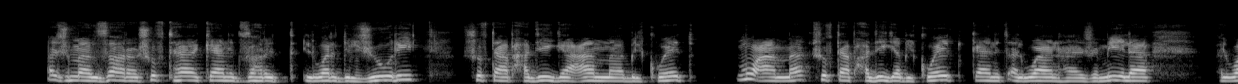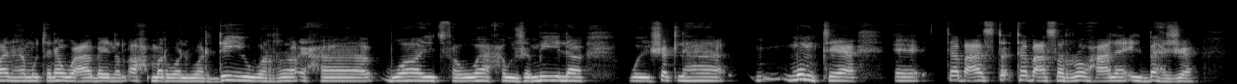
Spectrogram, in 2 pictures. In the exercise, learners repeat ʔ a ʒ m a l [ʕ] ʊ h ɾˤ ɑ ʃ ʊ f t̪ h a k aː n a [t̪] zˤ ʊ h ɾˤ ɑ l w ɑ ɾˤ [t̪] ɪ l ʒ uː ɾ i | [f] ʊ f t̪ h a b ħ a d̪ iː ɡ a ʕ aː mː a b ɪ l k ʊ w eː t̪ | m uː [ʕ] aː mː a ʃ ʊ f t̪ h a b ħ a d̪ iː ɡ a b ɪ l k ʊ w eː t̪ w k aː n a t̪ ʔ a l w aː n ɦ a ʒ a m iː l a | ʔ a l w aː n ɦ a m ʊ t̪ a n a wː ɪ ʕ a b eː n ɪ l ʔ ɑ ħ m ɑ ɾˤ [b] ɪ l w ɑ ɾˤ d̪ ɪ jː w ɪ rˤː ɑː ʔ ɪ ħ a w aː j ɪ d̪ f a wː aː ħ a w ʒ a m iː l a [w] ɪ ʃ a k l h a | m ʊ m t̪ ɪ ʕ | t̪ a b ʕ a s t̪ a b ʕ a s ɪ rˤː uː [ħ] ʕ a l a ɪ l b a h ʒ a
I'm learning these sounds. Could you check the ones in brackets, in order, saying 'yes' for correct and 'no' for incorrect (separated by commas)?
no, yes, no, no, yes, no, yes, yes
